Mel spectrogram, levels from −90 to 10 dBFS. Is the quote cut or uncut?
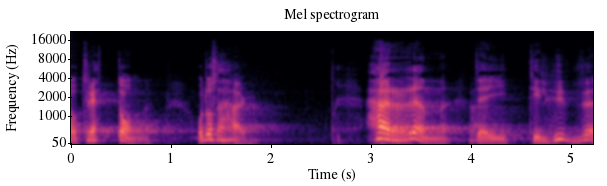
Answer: cut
